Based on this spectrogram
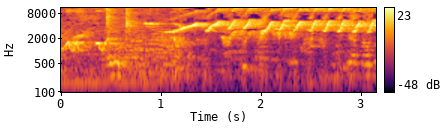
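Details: Year-old White-rumped shama singing at a rival neighbour's shama in its first training: a few descending whistles, then a long rising slur leading into a fast, evenly repeated high trill of about ten notes.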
